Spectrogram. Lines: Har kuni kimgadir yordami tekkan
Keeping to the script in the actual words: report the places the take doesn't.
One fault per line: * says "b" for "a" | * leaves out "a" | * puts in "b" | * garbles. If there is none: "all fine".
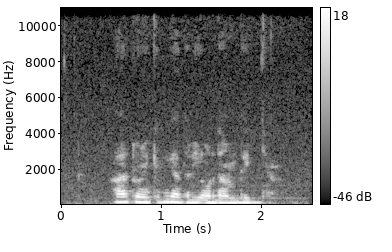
all fine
